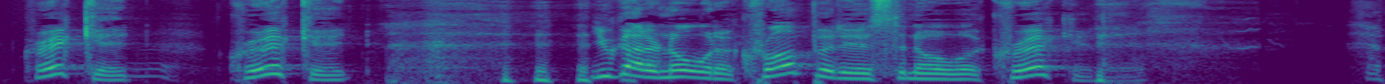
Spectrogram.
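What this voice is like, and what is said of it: Impression of Raphael from Ninja Turtles. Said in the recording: “Was that your John Hamm impression? ... Well, that's Raphael. I'm talking Ninja Turtles.”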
